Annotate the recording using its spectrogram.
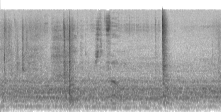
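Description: A metal panel door swings open.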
